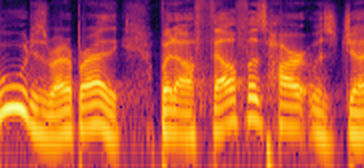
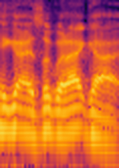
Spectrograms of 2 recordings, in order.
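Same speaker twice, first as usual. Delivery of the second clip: put-on croaking kid voice. Describing the kind of kid who shows off a frog, sounding like Froggy. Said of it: "you sounded like Froggy when you said".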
